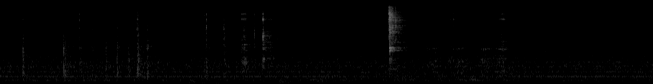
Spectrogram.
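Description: Faint small clicks and light plastic handling noise as the outer plastic barrel of a Canon EF-S 17-85mm zoom lens is worked loose and slid off the lens body by hand, with one sharper click about four seconds in.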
